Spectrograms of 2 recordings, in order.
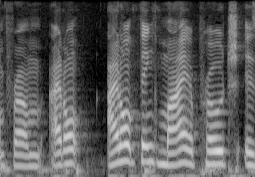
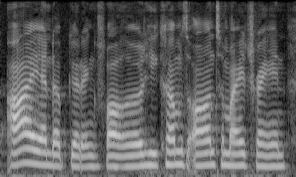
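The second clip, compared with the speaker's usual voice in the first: ordinary talk, nothing marked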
